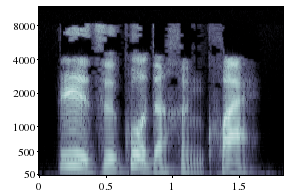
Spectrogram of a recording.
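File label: Chinese, example sentence; hsk2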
